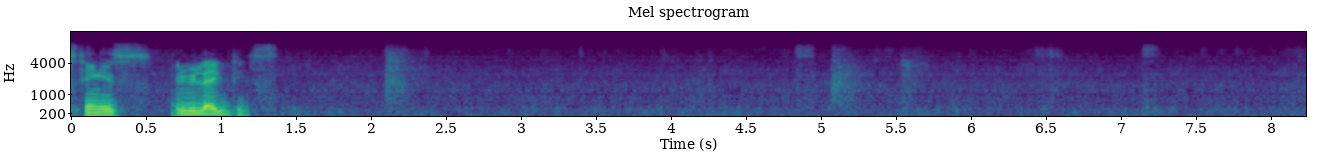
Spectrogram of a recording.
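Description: A marker pen squeaks and scratches softly on paper.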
